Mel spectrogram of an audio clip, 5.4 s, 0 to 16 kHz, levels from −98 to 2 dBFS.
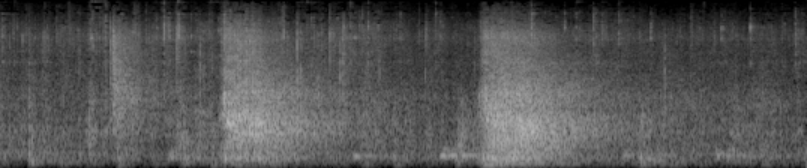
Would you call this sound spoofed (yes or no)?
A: no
